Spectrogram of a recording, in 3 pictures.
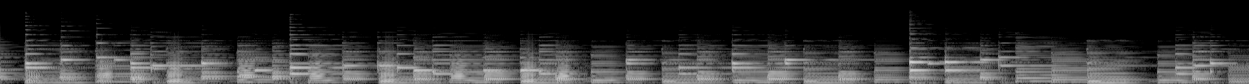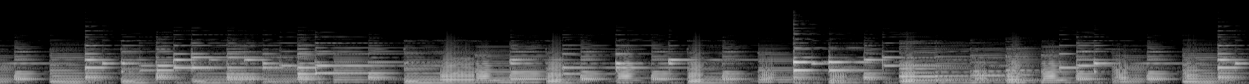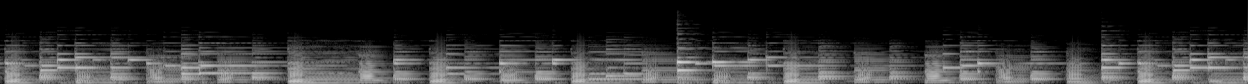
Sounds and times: Music: 0:00.0 - 0:37.4.

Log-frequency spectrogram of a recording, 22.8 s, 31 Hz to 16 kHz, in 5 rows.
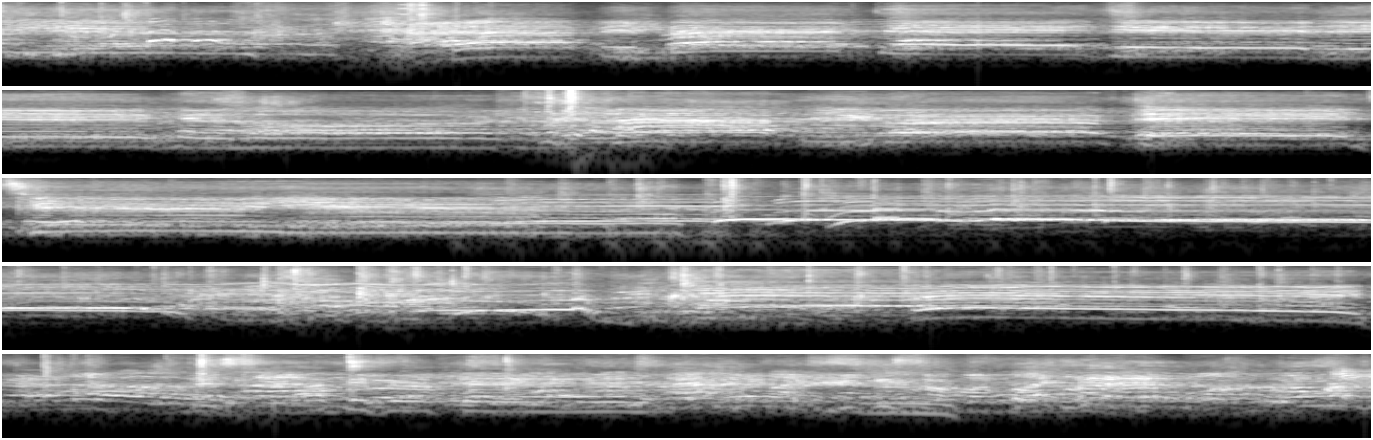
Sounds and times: Cheering: 0:00.0 - 0:02.7, 0:10.4 - 0:22.8
Crowd: 0:00.0 - 0:22.8.

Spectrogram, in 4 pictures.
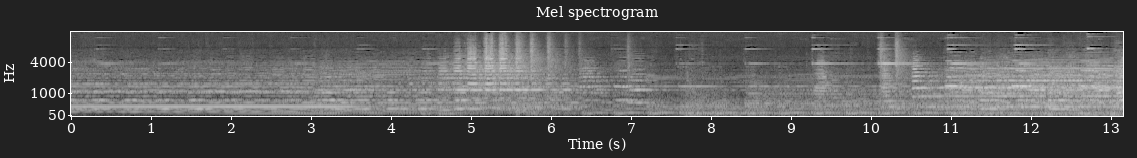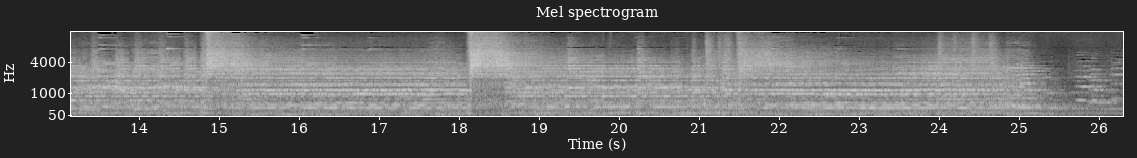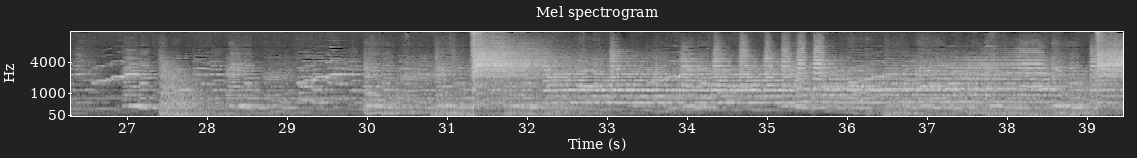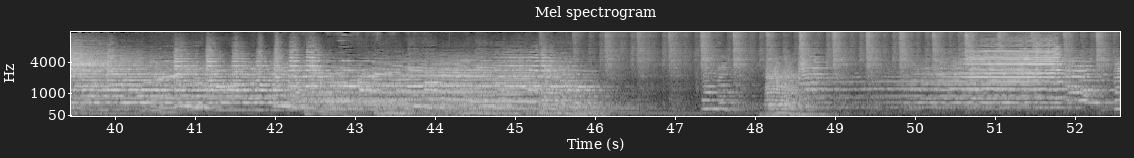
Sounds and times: Classical music: 0:00.0 - 0:52.5
Orchestra: 0:00.0 - 0:52.5.

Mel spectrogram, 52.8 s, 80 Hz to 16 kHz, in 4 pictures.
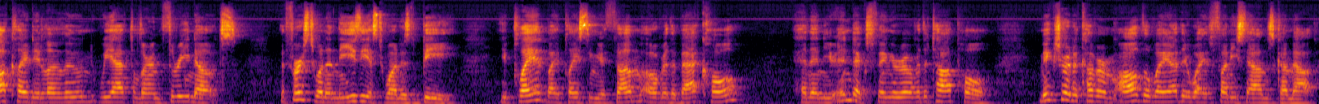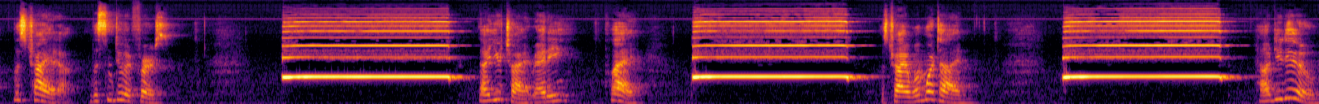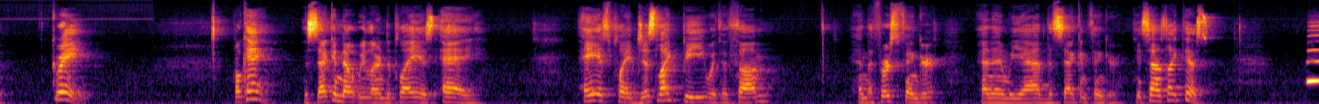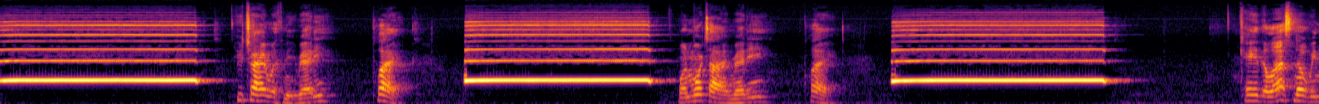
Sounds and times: Speech: 0:00.0 - 0:15.0, 0:18.0 - 0:19.7, 0:22.0 - 0:23.0, 0:25.8 - 0:27.4, 0:28.7 - 0:31.3, 0:32.2 - 0:34.2, 0:34.9 - 0:38.6, 0:41.9 - 0:43.7, 0:46.4 - 0:48.0, 0:52.0 - 0:52.7.

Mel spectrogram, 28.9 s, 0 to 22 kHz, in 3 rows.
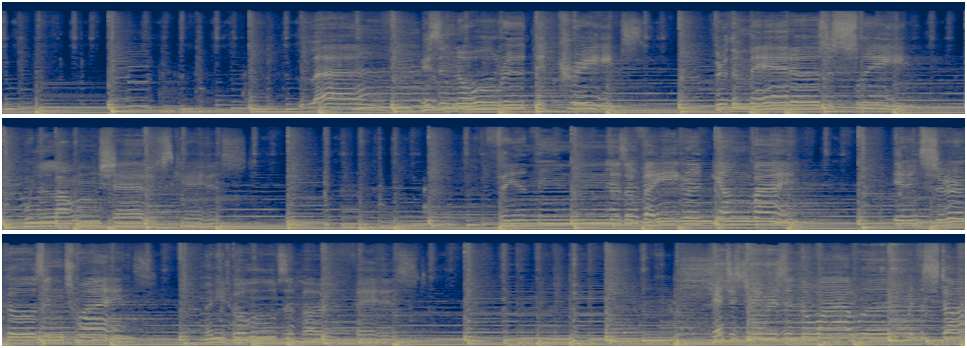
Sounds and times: Happy music: 0:00.0 - 0:28.8.

